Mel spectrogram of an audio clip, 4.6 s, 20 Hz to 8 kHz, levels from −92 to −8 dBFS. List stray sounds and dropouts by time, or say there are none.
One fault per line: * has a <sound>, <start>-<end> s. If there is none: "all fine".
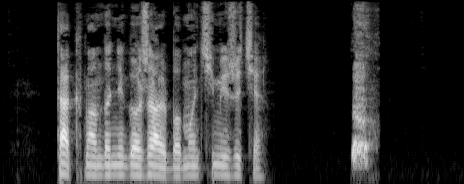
* has a bark, 3.5-3.8 s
